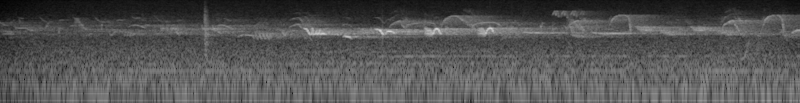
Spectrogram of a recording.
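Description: Small birds chirping: a run of short, high, arching chirps, faint at first and louder from about two seconds in.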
